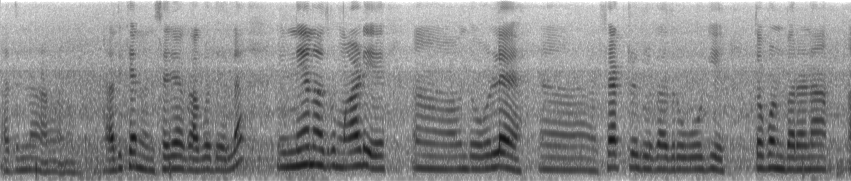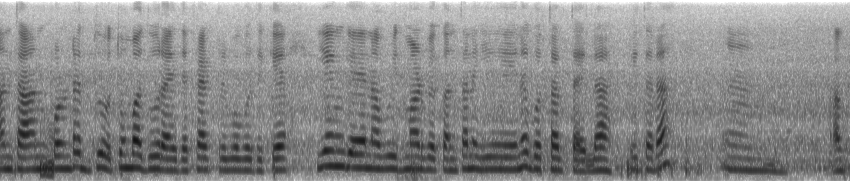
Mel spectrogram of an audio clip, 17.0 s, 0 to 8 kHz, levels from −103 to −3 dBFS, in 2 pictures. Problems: none marked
